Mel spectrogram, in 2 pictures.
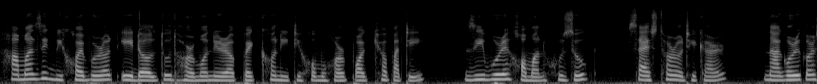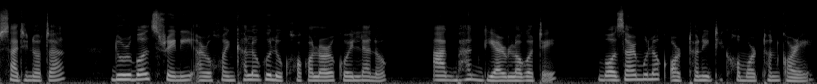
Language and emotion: Assamese, neutral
